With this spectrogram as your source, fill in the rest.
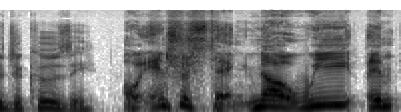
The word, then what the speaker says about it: Jacuzzi: been good it's a jacuzzi hey there's bigger pools did you know people did people pronounce it jacuzz um or did they do jacuzzi oh interesting no we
